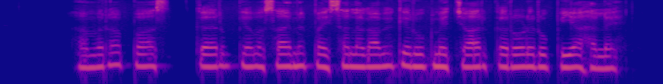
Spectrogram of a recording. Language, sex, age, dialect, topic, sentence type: Magahi, male, 51-55, Western, banking, statement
